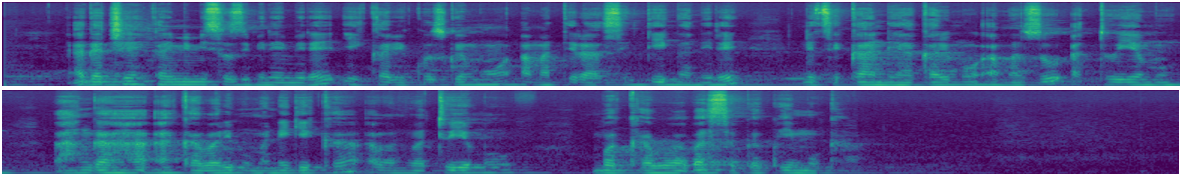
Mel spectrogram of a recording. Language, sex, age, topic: Kinyarwanda, female, 18-24, agriculture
